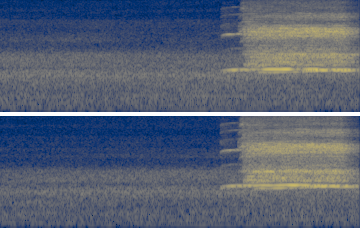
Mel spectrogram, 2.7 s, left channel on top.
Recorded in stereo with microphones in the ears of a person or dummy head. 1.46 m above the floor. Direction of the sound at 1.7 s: 60° right (ahead or behind).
